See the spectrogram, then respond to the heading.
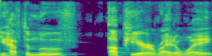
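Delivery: ordinary talk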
